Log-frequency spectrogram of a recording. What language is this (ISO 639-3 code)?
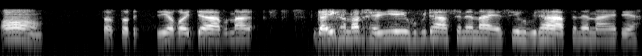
asm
